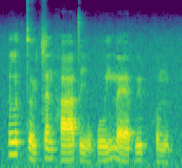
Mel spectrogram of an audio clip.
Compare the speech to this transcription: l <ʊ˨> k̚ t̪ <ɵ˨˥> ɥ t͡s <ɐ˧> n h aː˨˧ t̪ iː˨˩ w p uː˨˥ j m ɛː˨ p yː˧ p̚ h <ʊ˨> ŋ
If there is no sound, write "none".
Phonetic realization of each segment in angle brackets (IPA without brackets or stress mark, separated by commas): ʊ˥, ɵ˨˥, ɐ˧, ʊ˨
